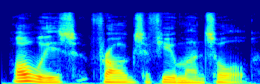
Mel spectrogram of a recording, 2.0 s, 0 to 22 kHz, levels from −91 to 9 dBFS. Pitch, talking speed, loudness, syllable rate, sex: 115 Hz, 185 wpm, -21 LUFS, 4.1 syllables/s, male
